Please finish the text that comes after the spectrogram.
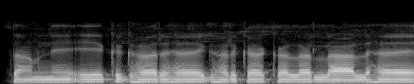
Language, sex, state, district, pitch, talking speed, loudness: Hindi, male, Odisha, Malkangiri, 110 Hz, 130 wpm, -16 LUFS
